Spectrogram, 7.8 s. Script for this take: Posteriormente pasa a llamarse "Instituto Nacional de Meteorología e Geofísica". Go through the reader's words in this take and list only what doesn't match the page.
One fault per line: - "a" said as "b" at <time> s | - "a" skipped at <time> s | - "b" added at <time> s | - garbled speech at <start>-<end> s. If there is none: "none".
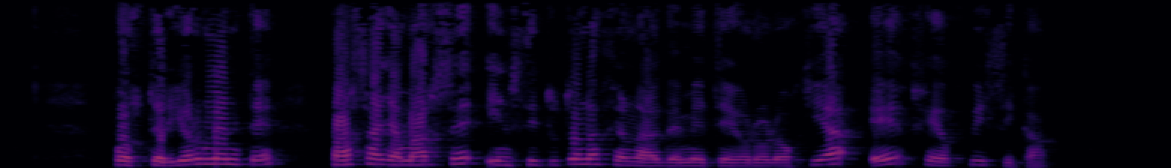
none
